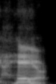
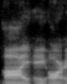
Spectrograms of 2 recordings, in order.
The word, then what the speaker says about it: Heiar: His name is Greg Hare. I probably pronounced that wrong, but it's Heiar.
